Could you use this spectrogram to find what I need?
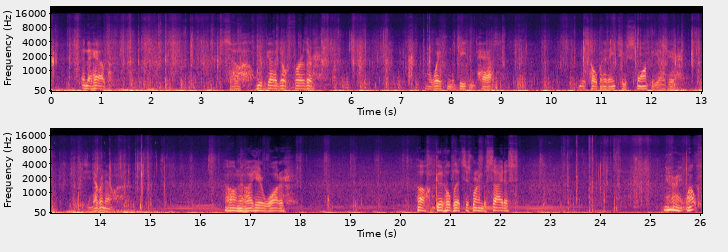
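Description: Footsteps crunch through dry leaves.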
